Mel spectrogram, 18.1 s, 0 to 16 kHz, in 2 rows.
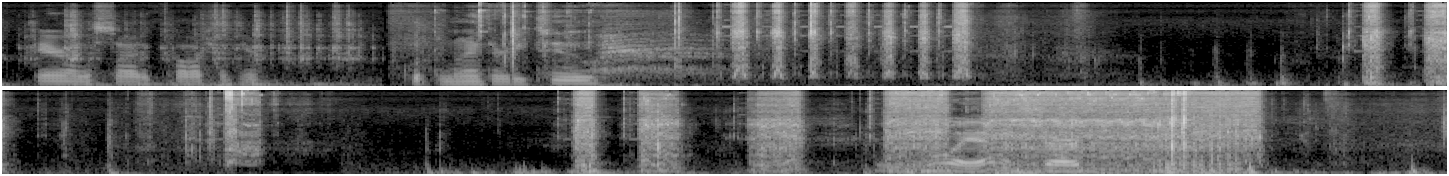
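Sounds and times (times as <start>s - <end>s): metal drill bits clicking and rattling: 1.3s - 6.1s, 10.2s - 10.8s, 12.5s - 17.0s.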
